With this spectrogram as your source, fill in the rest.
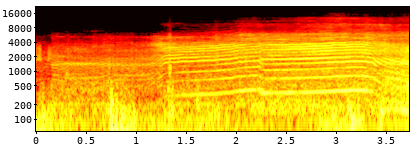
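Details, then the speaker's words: HPI Savage XL nitro monster truck (K5.9 or X4.6) after low-speed needle tuning, clutches now working: screaming nitro engine climbs, then drops sharply shifting into second near high RPM, slightly late; normal gear shift. "Yep, that's pretty good. It shifted almost at its higher RPM, right?"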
